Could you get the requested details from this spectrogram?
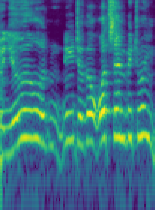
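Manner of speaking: put-on German accent, stretched "you". Recounting how a challenger kept pushing the group, in a German accent. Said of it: "It has this German accent".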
